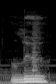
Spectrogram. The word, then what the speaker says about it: lose: The vowel sound in these words is the same. The difference in pronunciation is not in the O's. The single and double O in this case, again, sound the same.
